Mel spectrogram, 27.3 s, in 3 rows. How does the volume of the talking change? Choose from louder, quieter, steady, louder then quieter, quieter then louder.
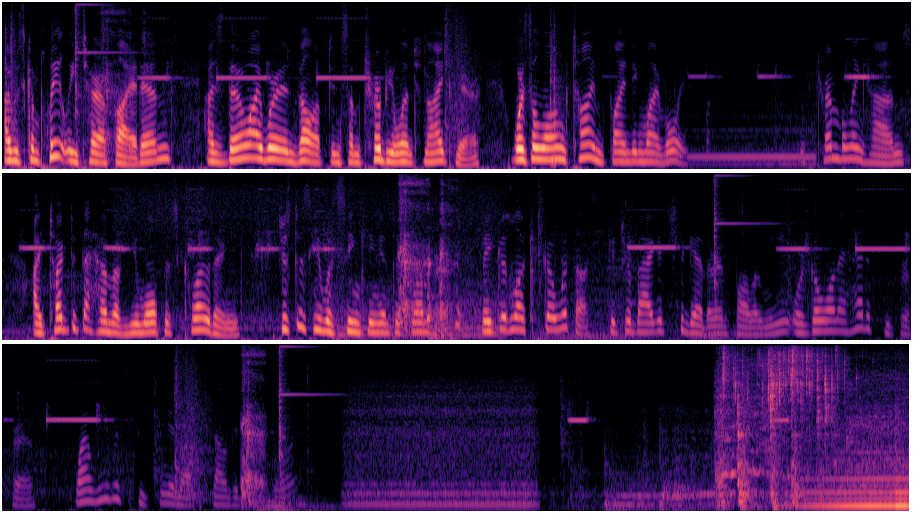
quieter.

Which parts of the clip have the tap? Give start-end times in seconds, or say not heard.
25.3-27.2.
